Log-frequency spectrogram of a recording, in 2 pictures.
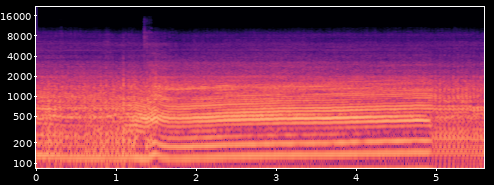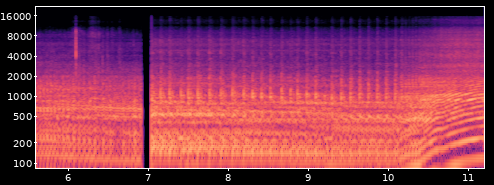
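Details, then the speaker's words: Puch Maxi barn-find moped, stored for 22 years, during test and tune: two-stroke revs smoothly, then turns raspy and four-strokes at higher RPM because it runs too rich on the high side. "so it's running pretty good except for it's kind of four stroking a little bit on the higher RPMs you can kind of hear it where it's you know it's running smooth and then it gets that that raspy kind of sound to it"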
